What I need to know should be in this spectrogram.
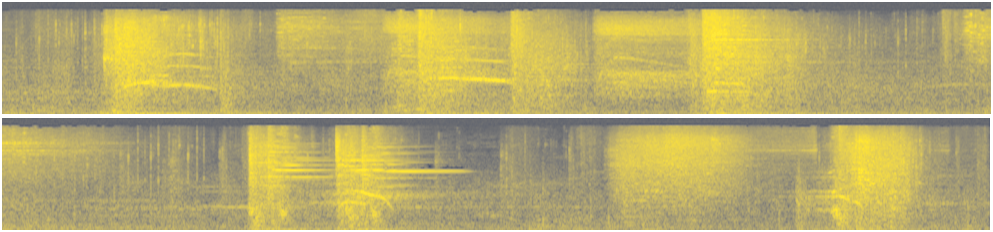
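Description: Metal blades clash and ring loudly in sharp bursts.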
